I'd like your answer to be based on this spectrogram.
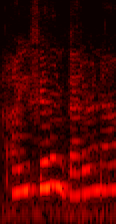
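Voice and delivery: put-on high, soft little-girl voice; daughter's voice. Daughter checks on mom after bad mood, high soft child voice. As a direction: imitate a small child checking on mom gently. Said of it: "the next day she'll be like".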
